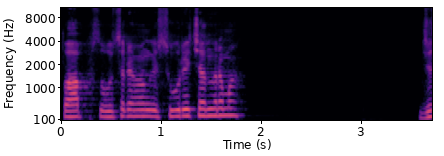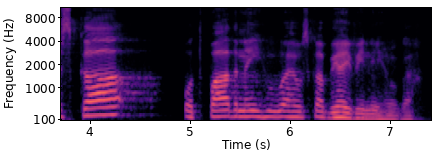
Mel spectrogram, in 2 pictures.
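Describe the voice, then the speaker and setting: A man giving a religious discourse, lively and full of rhetorical questions and repetition. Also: a little high, a little slow, pauses often, clean tone. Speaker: Jain scholar giving a discourse.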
